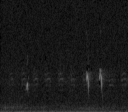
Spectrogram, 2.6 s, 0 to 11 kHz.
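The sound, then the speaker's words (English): Red crossbill type 2 alternate calls: one brief, thin chip followed by two sharper downslurred notes in quick succession, clear above a quiet, low outdoor hum. “There's the alternate type 2 call.”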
